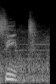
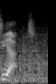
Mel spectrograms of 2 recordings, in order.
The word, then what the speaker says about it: SEAT: think this is pronounced seet the ignorance i know it spells it but no it's actually pronounced siat and it's spanish like fc barcelona and your favorite tapas it's owned by the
